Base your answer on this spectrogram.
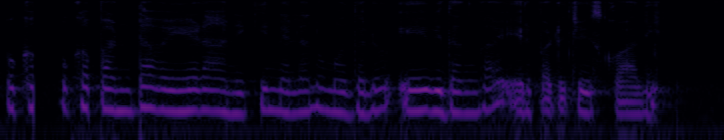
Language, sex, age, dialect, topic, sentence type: Telugu, female, 18-24, Telangana, agriculture, question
